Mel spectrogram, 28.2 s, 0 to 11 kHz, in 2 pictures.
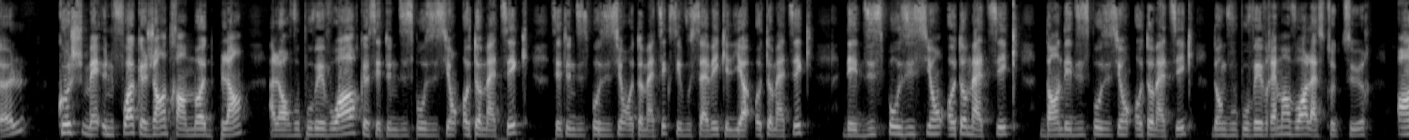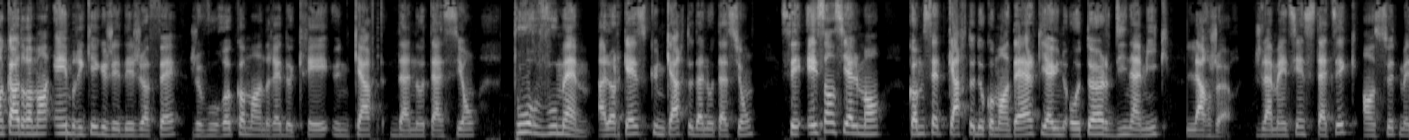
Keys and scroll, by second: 0.7 super+y, 9.3 super+y, 23.4-24.7 typing.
